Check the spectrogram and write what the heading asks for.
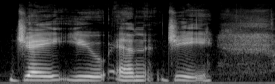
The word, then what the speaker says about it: Jung: If you're interested in Carl Jung, it's spelled Jung.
